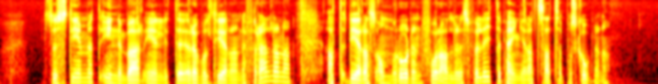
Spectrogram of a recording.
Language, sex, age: Swedish, male, 19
